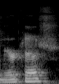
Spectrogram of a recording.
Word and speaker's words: Myrkesh: is it merh Mir cash Mir cash I pronounce it mirkes but uh if you think of it like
